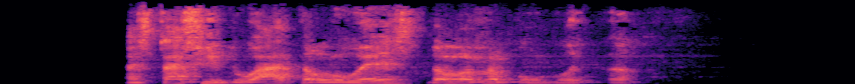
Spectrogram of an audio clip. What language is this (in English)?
Catalan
